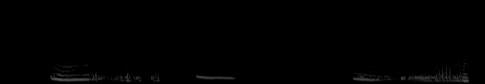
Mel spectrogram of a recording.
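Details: Callie, a sleeping cat with nasal congestion, snores in a quiet room: three short, high, whistling squeaks on the breath, each followed by soft rasping, spaced a couple of seconds apart.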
